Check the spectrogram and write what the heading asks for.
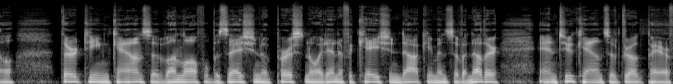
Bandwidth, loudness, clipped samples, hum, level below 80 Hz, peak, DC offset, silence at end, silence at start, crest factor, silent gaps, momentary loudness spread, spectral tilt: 17 kHz; -16 LUFS; under 0.1%; none; -38 dBFS; -2 dBFS; under 0.1%; 0 s; 0 s; 14 dB; none; 6 LU; -4.5 dB/octave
